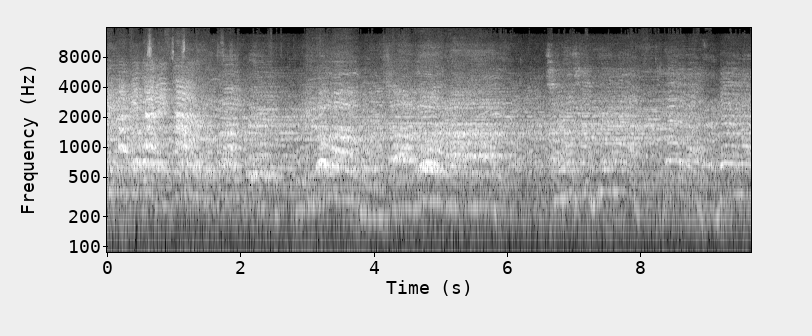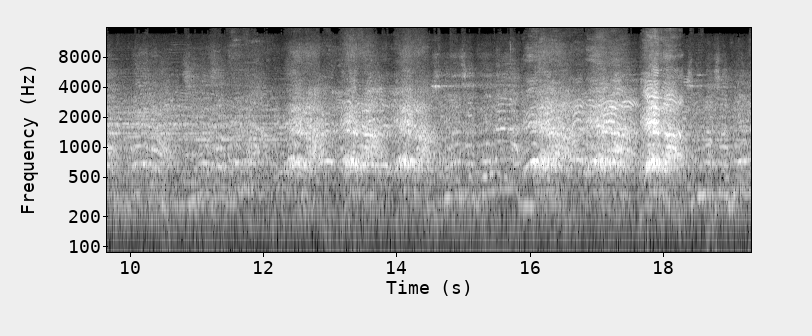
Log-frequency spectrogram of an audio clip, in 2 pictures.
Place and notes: {"title": "Sant Francesc, Valencia, Valencia, España - 1 de Mayo", "date": "2015-05-01 13:18:00", "description": "1 de Mayo", "latitude": "39.47", "longitude": "-0.37", "altitude": "18", "timezone": "Europe/Madrid"}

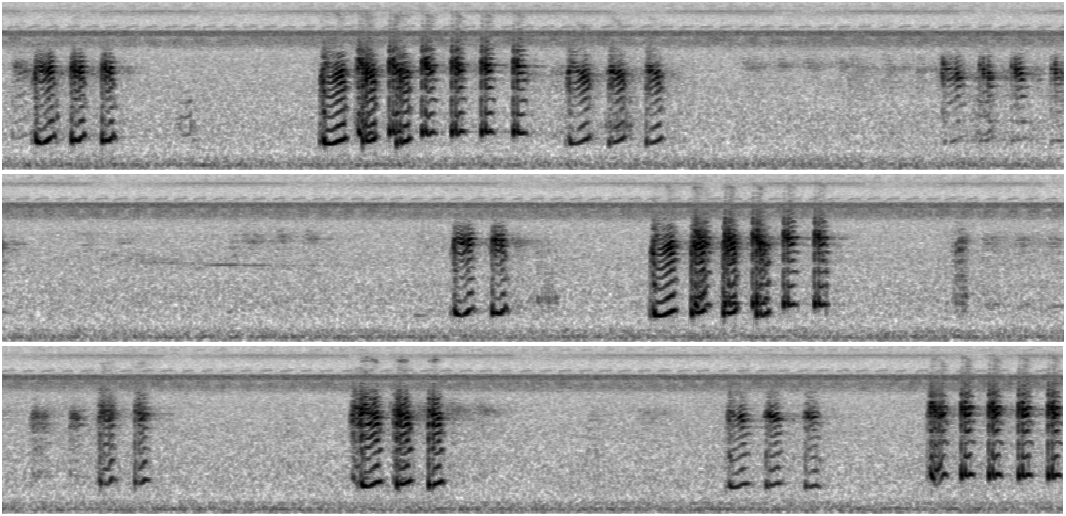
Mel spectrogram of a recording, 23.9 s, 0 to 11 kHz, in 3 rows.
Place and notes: {"title": "Taomi Ln., Puli Township - Frogs chirping", "date": "2015-09-17 05:24:00", "description": "Frogs chirping, Ecological pool\nZoom H2n MS+XY", "latitude": "23.94", "longitude": "120.94", "altitude": "463", "timezone": "Asia/Taipei"}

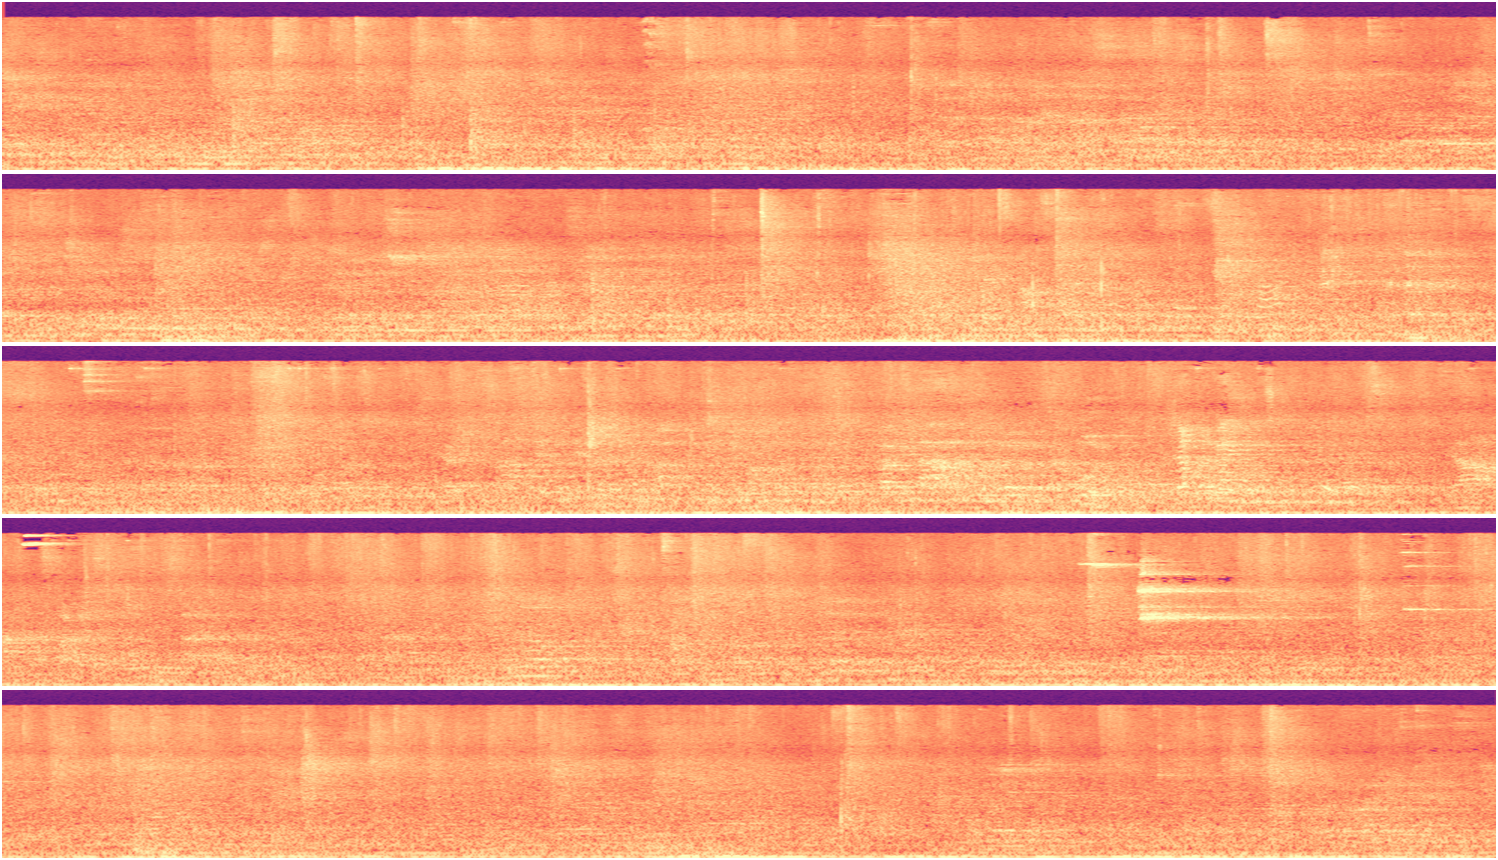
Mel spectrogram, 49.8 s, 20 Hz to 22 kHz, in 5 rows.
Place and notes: {"title": "cologne, claudiusstr, fachhochschule", "date": "2008-05-29 22:29:00", "description": "soundmap: köln/ nrw\natmo, stimmen, schritte, türen fachhochschule claudiusstr, kurz aussen dann innen, morgens\nproject: social ambiences/ listen to the people - in & outdoor nearfield recordings", "latitude": "50.92", "longitude": "6.97", "altitude": "54", "timezone": "Europe/Berlin"}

